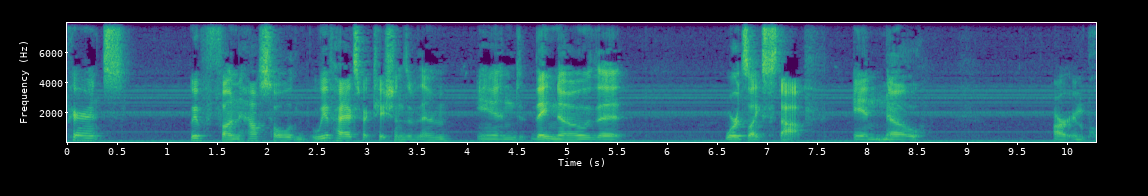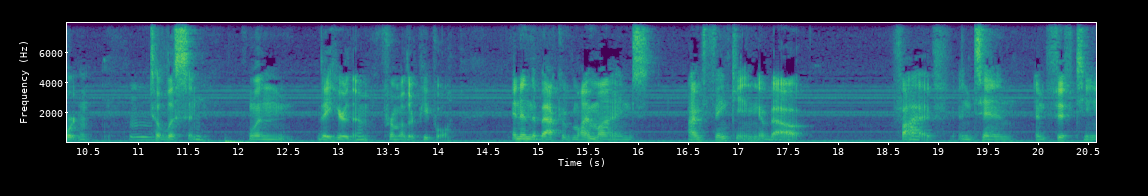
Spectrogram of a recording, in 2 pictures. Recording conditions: hum or buzz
